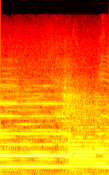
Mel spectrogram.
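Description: Live rock band's electric guitars holding a steady, droning chord through the amplifiers. A scratchy burst of guitar noise comes in about a second and a half in.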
